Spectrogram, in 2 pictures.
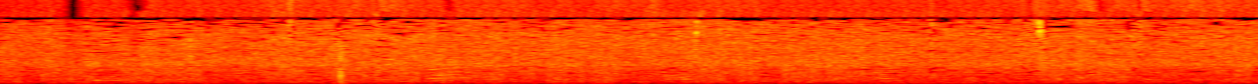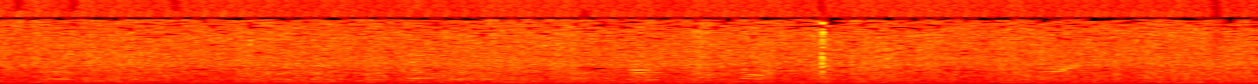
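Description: Steady rushing hiss with a couple of faint clicks.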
